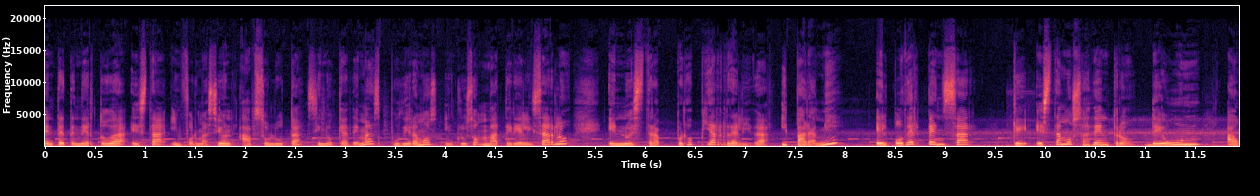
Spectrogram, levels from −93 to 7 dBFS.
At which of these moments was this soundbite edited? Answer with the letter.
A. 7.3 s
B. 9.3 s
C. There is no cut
A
